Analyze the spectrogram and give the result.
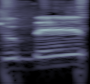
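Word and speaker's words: Dube: à tous lcky Philippe doubé prononcé doub né le 3 août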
